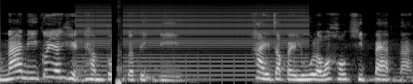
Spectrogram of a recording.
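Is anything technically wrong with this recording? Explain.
Yes, there are two faults. From 0.76 s to 3.09 s there is GSM phone buzz: a nearby 2G handset on a call transmits bursts about 217 times per second, and the audio circuitry rectifies them. The result is a steady, harsh 217 Hz buzz, rich in harmonics, about 18 dB below the speech.

From 1.11 s to 1.24 s there is damaged data in the compressed stream. Corrupted bytes there cause the decoder to misread or discard frames and lose sync while it hunts for the next valid frame header. This produces a brief chirp, squawk, click or short hole that is unrelated to the speech.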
